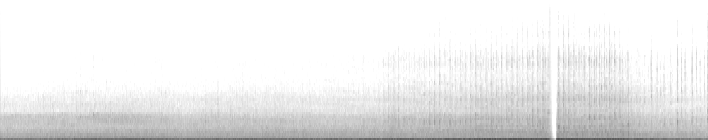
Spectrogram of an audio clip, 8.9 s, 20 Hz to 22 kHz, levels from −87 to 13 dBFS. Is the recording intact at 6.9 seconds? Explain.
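No. From 6.85 to 6.97 s the audio smears into a held, fading continuation of whatever sound came just before, then jumps ahead, so about 100 ms of the original material never plays. This is a burst of packet loss: a run of consecutive packets arrived too late or not at all, and the receiver filled roughly 99 ms by extending the last good audio while lowering its level before resuming further on.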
